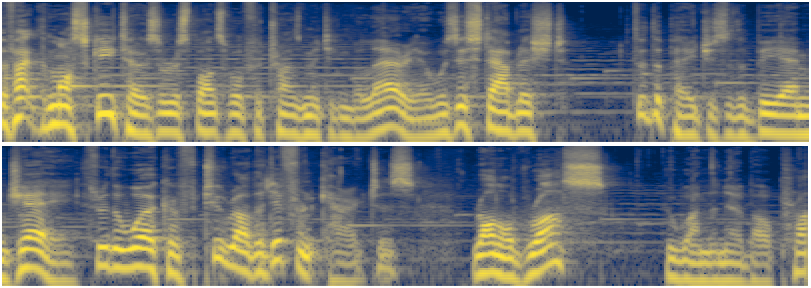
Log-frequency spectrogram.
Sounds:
Music, Speech

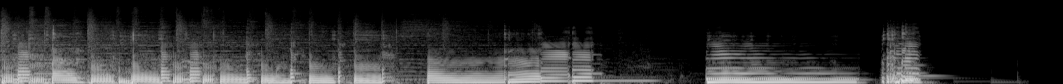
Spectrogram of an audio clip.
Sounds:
Guitar, Reverberation, Music, Plucked string instrument, inside a small room, Musical instrument, Bass guitar

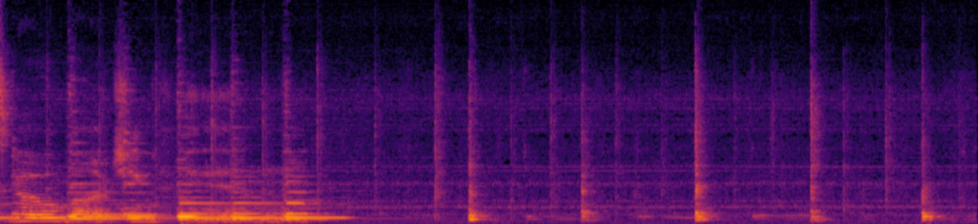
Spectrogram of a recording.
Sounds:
Singing, Ukulele, Music, inside a small room

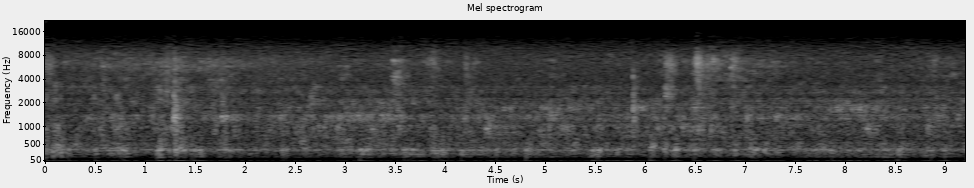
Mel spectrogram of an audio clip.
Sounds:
Speech

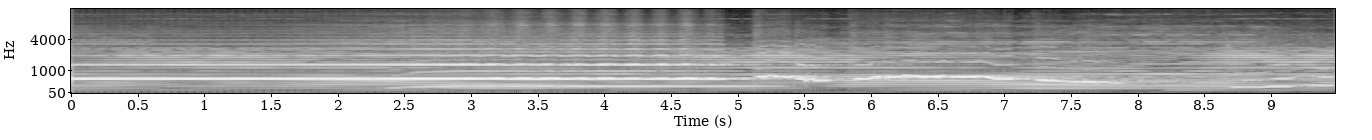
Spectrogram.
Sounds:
playing flute

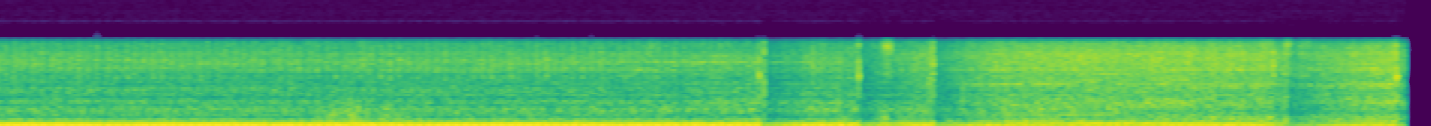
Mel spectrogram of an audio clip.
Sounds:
Idling

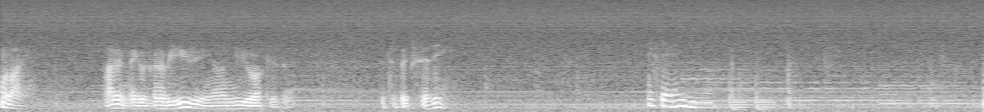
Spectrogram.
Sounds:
Speech, Music

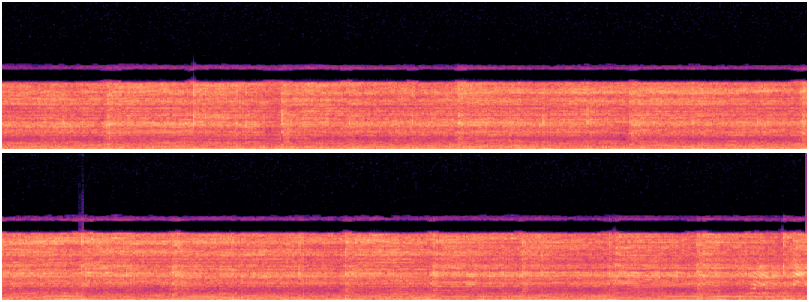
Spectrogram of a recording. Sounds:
Music

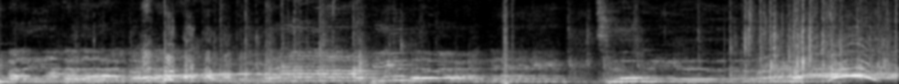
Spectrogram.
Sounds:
Female singing

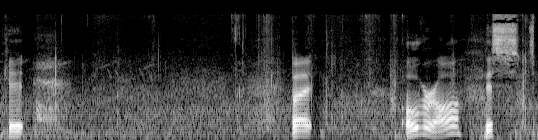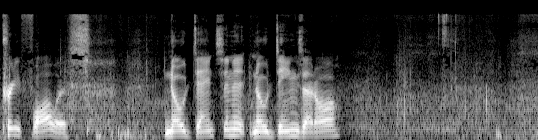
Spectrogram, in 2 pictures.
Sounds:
Speech

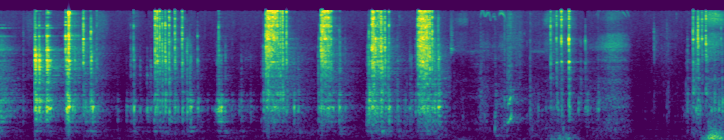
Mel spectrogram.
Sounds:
Mechanisms, Gears

